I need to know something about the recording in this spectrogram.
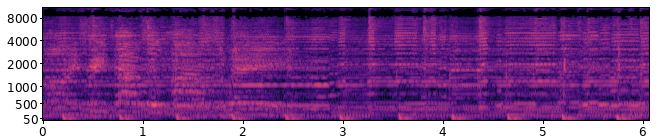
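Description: Live folk band playing an instrumental break between verses: a piano accordion carries the tune over a strummed acoustic guitar, with a steady beat of about two strokes a second.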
